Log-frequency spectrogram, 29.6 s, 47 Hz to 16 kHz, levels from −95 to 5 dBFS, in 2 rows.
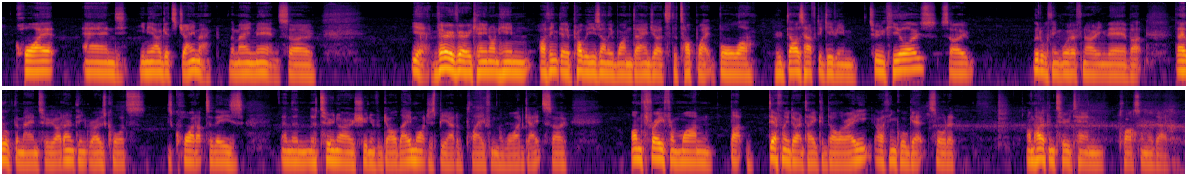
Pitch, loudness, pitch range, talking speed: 115 Hz, -27 LUFS, 105-125 Hz, 205 wpm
